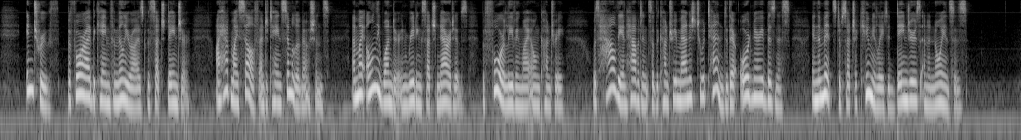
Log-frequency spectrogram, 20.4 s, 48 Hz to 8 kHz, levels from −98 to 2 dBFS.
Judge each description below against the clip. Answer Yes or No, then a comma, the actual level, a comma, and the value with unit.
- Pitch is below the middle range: No, medium, 185 Hz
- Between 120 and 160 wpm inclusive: Yes, average, 150 wpm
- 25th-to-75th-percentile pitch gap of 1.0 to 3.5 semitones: No, average, 4.6 semitones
